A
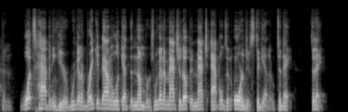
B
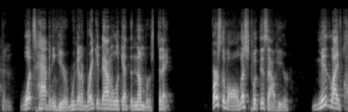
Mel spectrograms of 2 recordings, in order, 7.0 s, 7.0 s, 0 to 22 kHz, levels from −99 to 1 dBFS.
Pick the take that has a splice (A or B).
B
